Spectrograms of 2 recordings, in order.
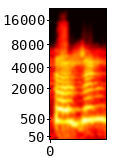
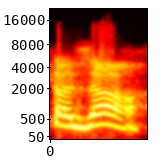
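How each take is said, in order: First: The word ends with a clear n sound. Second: The word ends without any n sound. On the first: This is the English pronunciation. "English में तो इसे कजिन पढ़ेंगे" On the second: This is the French pronunciation. "एन silent हो जाता है, तो इसे हम पढ़ेंगे कजा"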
